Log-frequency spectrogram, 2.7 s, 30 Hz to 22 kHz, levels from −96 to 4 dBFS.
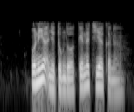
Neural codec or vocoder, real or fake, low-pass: none; real; 5.4 kHz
